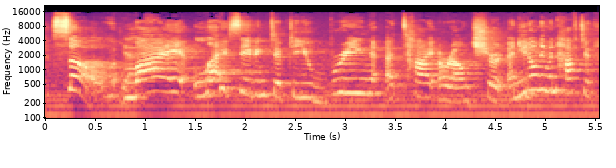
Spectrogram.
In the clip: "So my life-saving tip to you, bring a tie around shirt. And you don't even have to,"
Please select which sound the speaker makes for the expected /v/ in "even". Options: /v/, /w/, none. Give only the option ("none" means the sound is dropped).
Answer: /v/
